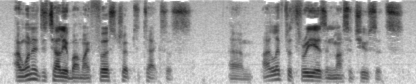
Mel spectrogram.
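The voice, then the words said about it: British accent. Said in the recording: “You'll be able to tell by my accent that this is a British guy standing in front of you.”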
